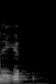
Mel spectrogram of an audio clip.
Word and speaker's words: EGOT: So she is now one of the 17 EGOTs. – So she narrated her memoir and won a Grammy for that. – That's so exciting. – She became, as you said. – What's an EGOT? – An EGOT. – EGOT. – EGOT. – Like spell it. – E-G-O-T.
